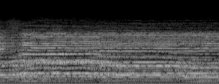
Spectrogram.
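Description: A male lead singer and a choir-like ensemble singing a show tune together on a stage.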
